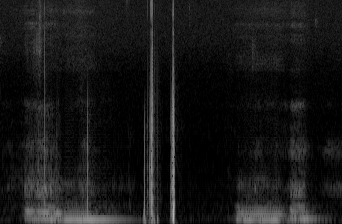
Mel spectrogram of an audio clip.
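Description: Low rumbling snores on two breaths, separated by a pause with a couple of sharp clicks or snorts; ordinary snoring.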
